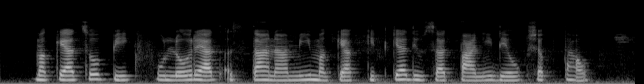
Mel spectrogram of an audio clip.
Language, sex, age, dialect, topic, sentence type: Marathi, female, 18-24, Southern Konkan, agriculture, question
